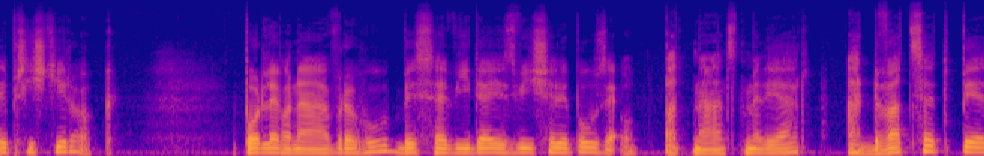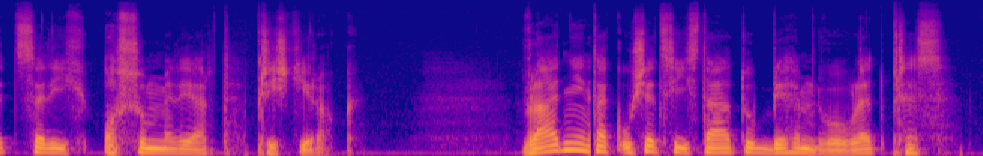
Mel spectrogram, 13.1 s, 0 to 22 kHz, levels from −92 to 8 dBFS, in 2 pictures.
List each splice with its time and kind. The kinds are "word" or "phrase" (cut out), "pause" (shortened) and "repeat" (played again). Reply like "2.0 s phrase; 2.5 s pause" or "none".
1.9 s word; 5.5 s word; 10.5 s word

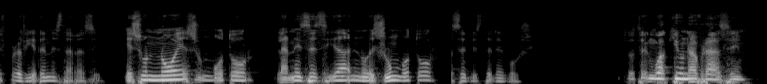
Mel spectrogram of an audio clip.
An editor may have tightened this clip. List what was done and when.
1.1 s pause; 2.7 s pause; 4.5 s word

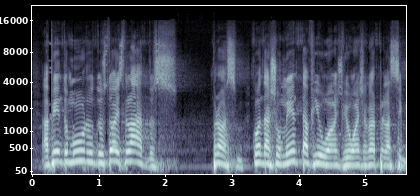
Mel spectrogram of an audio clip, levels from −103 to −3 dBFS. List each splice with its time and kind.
3.2 s pause; 4.6 s word

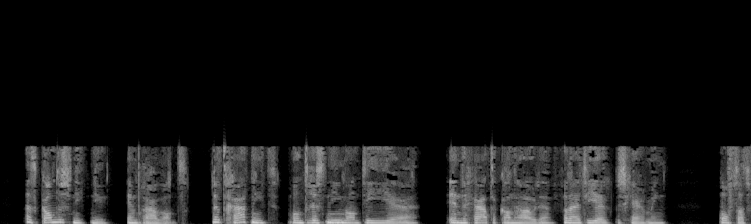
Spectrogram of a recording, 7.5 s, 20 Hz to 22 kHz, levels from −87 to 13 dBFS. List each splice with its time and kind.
2.0 s pause

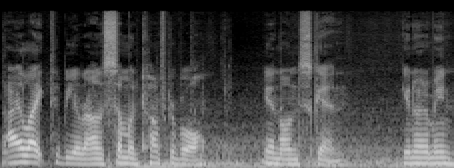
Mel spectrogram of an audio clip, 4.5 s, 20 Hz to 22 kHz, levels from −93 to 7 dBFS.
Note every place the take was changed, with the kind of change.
1.3 s word; 2.8 s word

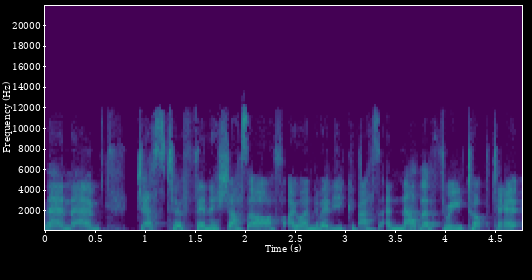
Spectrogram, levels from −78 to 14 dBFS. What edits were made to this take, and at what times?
1.2 s word; 3.1 s word

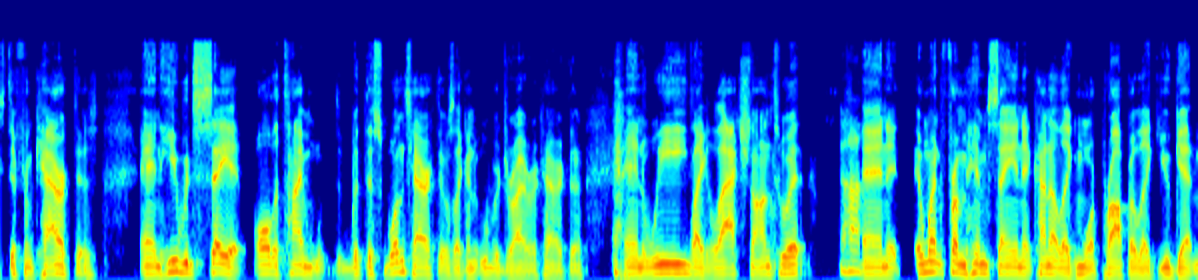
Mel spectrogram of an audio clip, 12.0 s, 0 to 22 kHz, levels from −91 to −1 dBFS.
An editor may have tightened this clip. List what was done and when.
4.1 s word; 6.9 s word

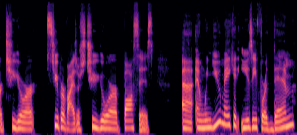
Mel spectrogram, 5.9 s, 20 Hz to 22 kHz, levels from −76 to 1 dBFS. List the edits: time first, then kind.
none

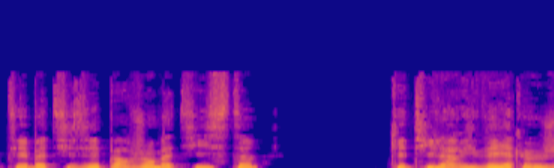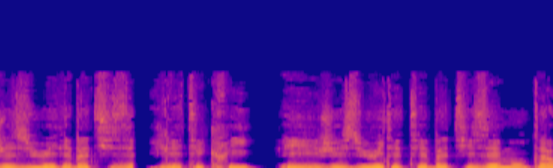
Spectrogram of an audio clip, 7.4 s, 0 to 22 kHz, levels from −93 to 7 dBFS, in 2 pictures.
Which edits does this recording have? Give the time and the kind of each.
3.4 s word; 4.1 s word; 4.6 s word; 5.5 s pause; 6.2 s word

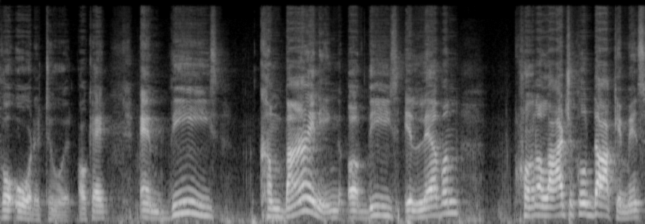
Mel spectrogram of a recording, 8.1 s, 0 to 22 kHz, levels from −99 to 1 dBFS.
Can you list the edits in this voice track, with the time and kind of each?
none

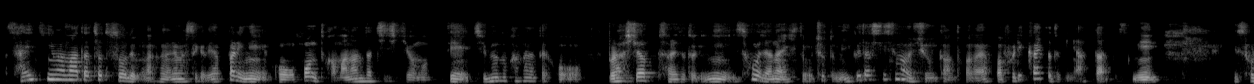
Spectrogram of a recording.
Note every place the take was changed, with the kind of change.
6.0 s pause

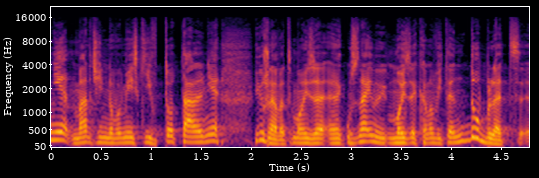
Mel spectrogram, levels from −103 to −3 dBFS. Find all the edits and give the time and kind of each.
1.0 s word; 2.2 s word; 2.9 s word; 3.3 s word

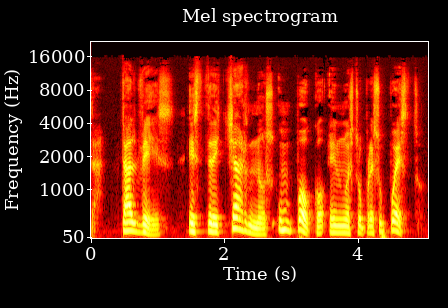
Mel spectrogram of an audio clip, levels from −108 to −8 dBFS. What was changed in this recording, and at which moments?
1.4 s pause

